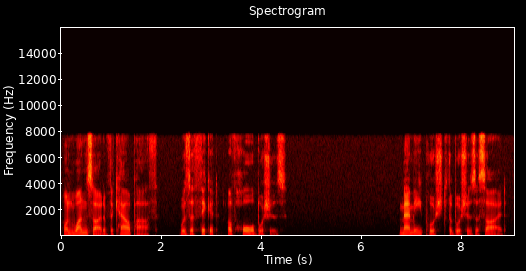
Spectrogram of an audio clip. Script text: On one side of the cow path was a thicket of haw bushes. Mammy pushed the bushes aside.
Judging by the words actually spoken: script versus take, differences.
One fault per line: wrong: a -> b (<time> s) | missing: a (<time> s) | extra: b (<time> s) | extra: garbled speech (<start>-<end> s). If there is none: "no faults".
no faults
